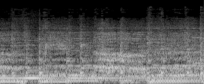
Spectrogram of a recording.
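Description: Choir singing a Turkish popular song live with instrumental accompaniment, over a steady held bass line.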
